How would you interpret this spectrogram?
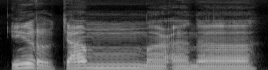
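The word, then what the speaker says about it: ارْكَب مَّعَنَا: То есть Б превращается в мим по определению идгама. Здесь полный идгам. Иркам ма'ана. Б не произносится. Почему? Потому что она превращается в ту, которая с таждидом. Иркам ма'ана.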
